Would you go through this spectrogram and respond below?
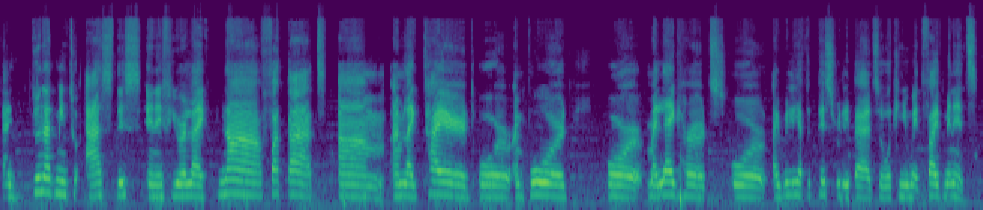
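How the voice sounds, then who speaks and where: A woman's voice: medium pitch, little pitch movement, unhurried, fairly bright tone, no room sound, voice pushed down, lightly acted, low-quality recording. A woman playing a tipsy, chatty young mage in a tabletop game, rambling and effusive in informal language. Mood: apologetic, rambling.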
